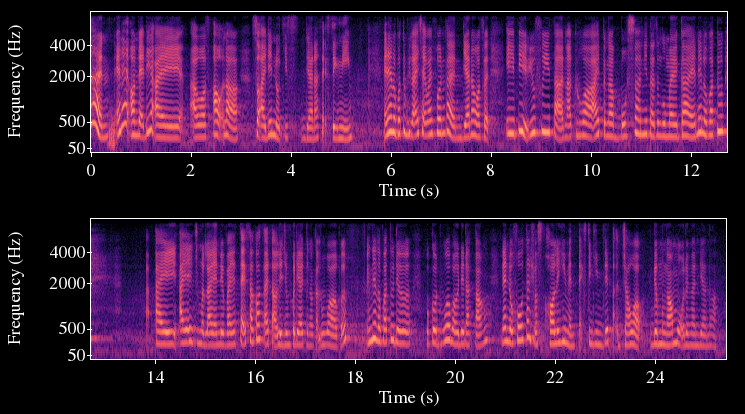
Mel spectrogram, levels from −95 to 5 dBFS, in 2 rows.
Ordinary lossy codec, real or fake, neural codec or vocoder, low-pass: Opus, 64 kbps; fake; autoencoder, 48 kHz, 32 numbers a frame, DAC-VAE, trained on Japanese speech; 7.2 kHz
